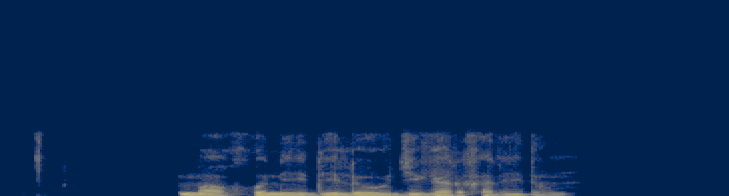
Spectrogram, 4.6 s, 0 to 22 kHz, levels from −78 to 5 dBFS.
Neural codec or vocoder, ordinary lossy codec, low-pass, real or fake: none; Opus, 24 kbps; 7.2 kHz; real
